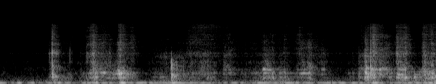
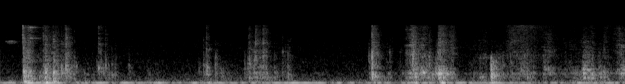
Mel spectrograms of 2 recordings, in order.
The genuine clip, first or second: second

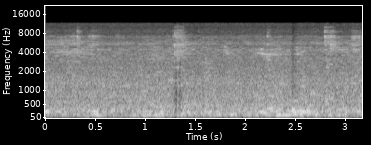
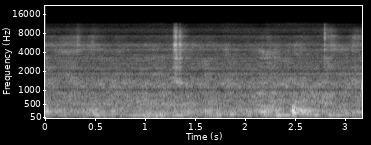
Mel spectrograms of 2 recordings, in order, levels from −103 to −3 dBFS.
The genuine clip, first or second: first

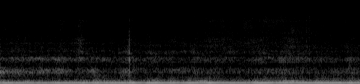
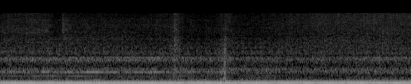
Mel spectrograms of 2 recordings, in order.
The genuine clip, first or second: second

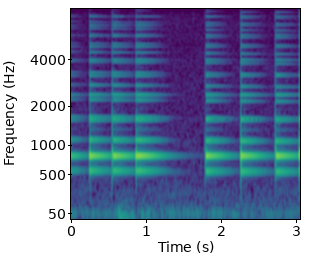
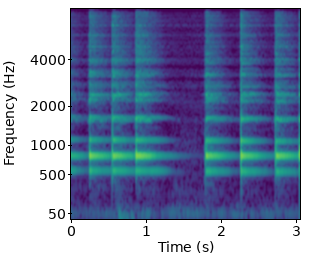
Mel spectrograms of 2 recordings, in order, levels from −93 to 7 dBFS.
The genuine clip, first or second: first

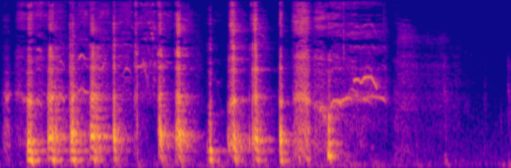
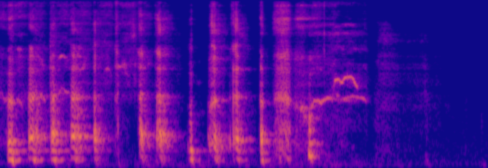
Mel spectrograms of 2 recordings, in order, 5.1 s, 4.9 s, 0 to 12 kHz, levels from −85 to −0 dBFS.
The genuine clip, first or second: first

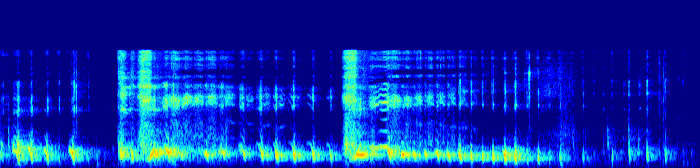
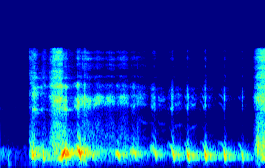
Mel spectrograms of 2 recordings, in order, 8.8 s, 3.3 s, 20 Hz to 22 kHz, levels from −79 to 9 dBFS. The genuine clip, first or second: second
